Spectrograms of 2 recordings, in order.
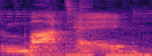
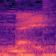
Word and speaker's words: MATE: know it's properly pronounced mate but I'm just gonna pronounce it mate like g'day mate because yeah just deal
